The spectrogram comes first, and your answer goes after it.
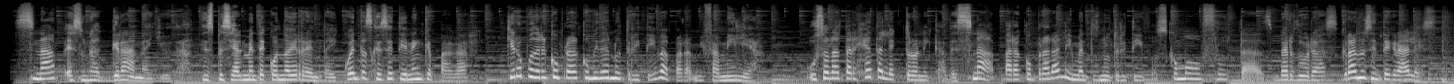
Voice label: Spanish Commercial, Female voices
